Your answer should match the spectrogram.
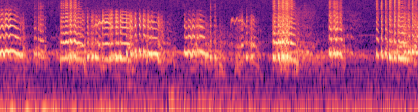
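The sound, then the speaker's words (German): Loud, harmonic bird calls ring out in repeated bursts at sunrise, the trumpeting of common cranes rising in pairs and small groups of three or four and flying overhead, several birds calling in overlapping, uneven succession with no voices present. “Erst ist es nur vereinzelt zu hören, das typische Kranichtrompeten, wie Experten es nennen.”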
